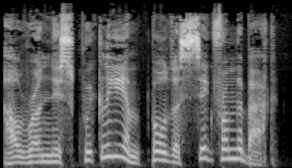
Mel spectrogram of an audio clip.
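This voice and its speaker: A woman's voice: low voice, very animated, normal speed, darkish tone, no echo, studio quality. A woman narrator voicing a kindly, polite middle-aged male gun shop clerk in an audiobook. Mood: friendly. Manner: polite, helpful.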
